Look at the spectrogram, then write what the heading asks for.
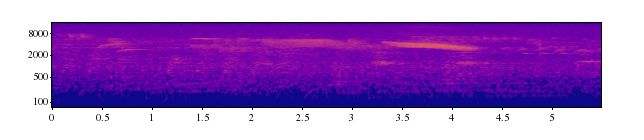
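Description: Small birds chirping and calling over a faint steady background hiss, with one louder, slightly falling call a little past halfway.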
